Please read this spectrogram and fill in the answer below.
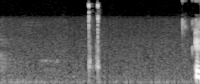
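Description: Two quick clicks of a computer mouse button, a double-click about a second in, otherwise near silence.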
